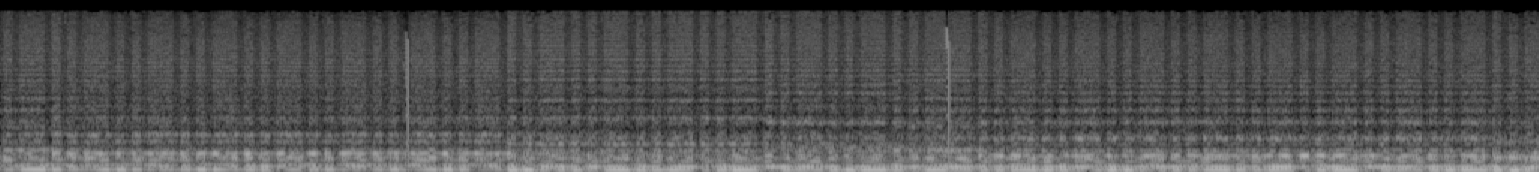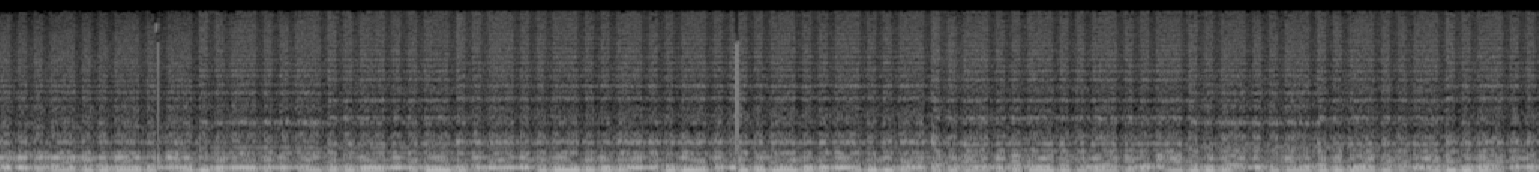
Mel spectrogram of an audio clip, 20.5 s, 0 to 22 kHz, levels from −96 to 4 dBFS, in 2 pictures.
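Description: Brief glitches, each about 40 ms long, break into the audio at 2.68–2.72, 6.28–6.33, 11.27–11.32 and 15.14–15.18 s: damaged data in a compressed stream makes the decoder misread frames and lose sync.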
